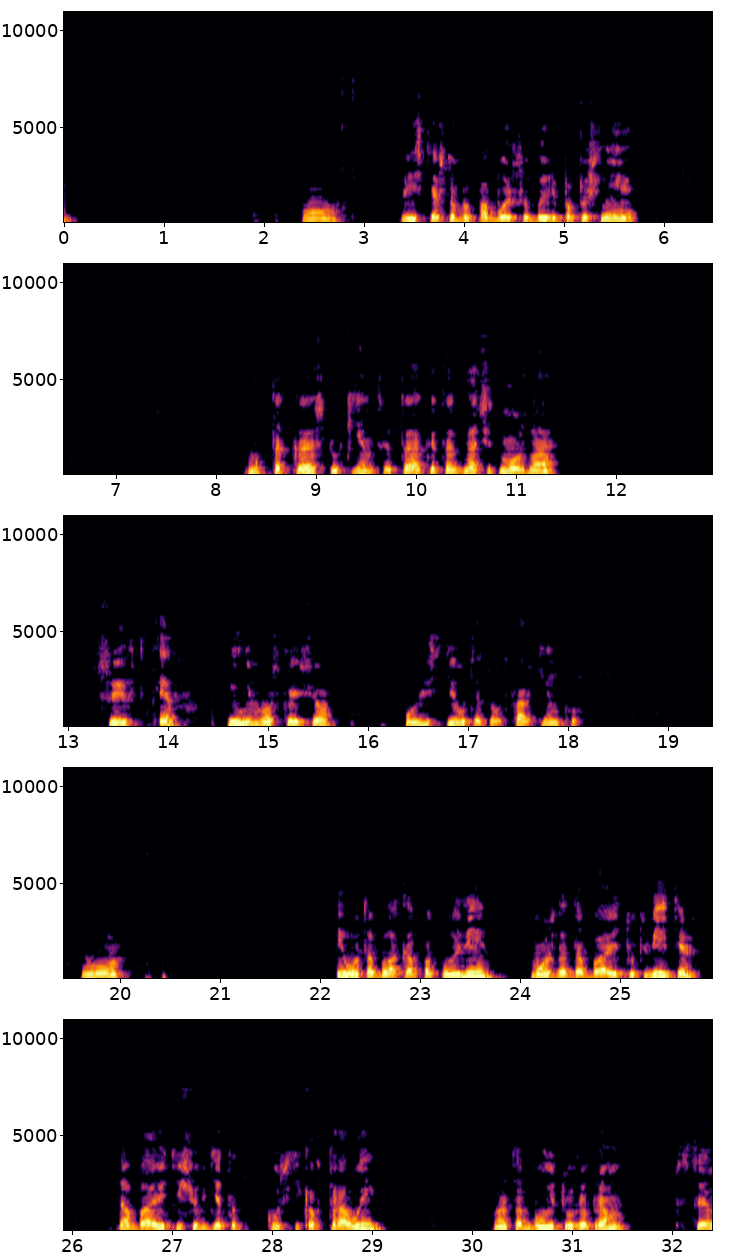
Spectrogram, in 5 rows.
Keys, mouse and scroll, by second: 2.7 click, 9.3 click, 13.9 shift+f, 15.7 Down, 19.5 click, 20.3 space, 30.7 space.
